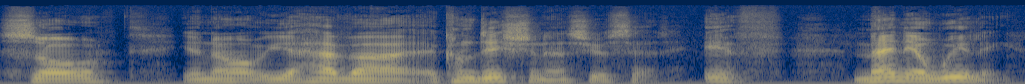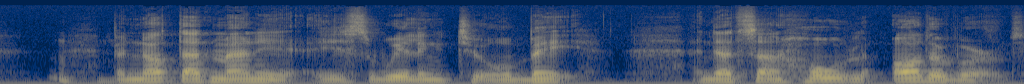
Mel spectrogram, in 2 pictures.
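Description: An ordinary speaking voice at a fairly slow pace, with fairly even intonation. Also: man, medium pitch for a man. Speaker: podcast host. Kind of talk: interview.

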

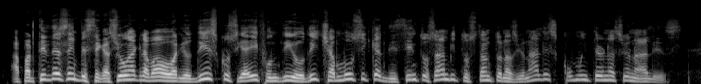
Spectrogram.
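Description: A man speaks very fast in a high voice with lively intonation. The recording is very clean and the background silent. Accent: Costa Rican. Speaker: podcast host, university professor. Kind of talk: read-out biography; interview. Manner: halting, repeats words.

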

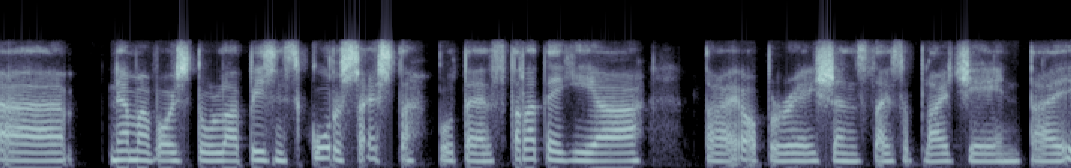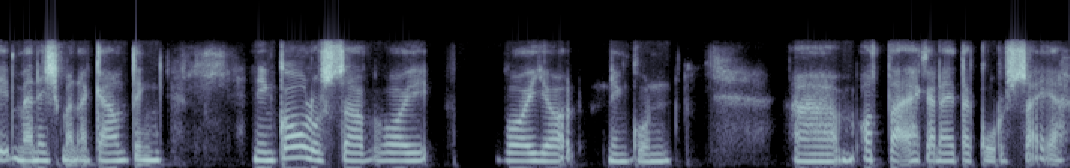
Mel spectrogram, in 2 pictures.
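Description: A woman with a Vietnamese accent talks at a very slow pace in a medium pitch, her intonation monotone and flat, her loudness very even, and her speech broken by long, frequent pauses. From Vietnam, coastal city. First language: Vietnamese (speaking Finnish). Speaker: management consultant. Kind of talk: interview. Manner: hesitant, with fillers.

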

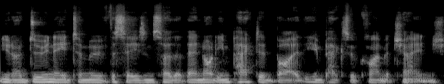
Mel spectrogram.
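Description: In an Australian accent, a man with a fairly low pitch speaks at a moderate pace with fairly even intonation on a very clean recording with a silent background. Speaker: professional footballer. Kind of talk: casual chat. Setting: studio.

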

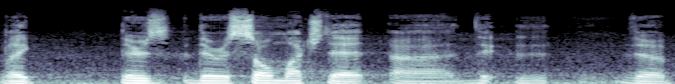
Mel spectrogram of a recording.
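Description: A man is speaking. His pace is moderate. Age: 30s. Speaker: podcast co-host. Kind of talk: casual chat over drinks.

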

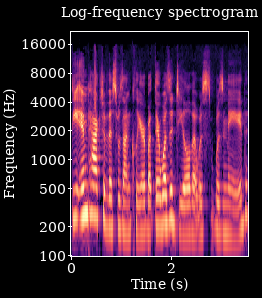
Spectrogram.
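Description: With a Canadian prairies accent, a woman speaks at a medium pitch and a moderate pace, with ordinary pitch variation over a quiet background. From Saskatchewan, Canada. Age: 30s. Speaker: podcast host. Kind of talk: casual chat.

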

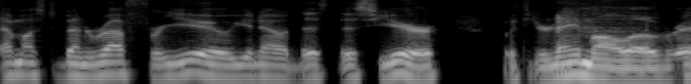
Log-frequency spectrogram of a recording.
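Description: In a very clean recording with a silent background, a man with an American accent talks at a very fast pace. His pitch is medium and his intonation fairly even. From Milwaukee, Wisconsin. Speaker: actor and voice actor. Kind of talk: casual interview chat.

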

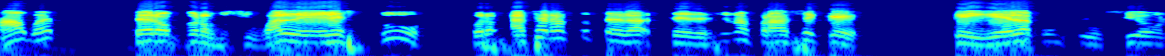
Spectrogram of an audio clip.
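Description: Big swings in loudness and lively intonation mark this man's high voice as he speaks at a fairly quick pace with long, frequent pauses. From Sinaloa, Mexico. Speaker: oilfield truck driver. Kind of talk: casual chat.

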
